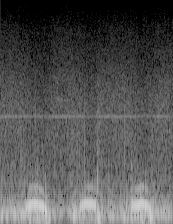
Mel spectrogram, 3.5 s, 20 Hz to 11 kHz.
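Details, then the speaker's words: Rheumatic heart disease after rheumatic fever: regular heart sounds near 58 a minute, each beat carrying a humming, musical murmur from a scarred rheumatic valve. "faulty valve operation gives the rheumatic heart a characteristic sound called a murmur"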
